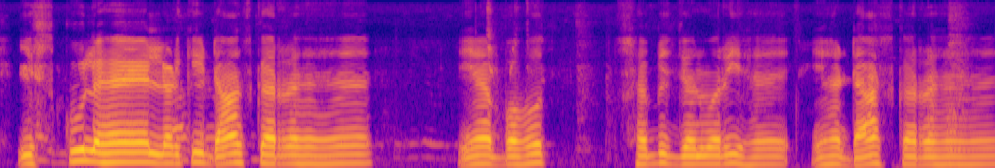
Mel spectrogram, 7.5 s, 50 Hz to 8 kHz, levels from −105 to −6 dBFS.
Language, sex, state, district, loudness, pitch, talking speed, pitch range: Hindi, male, Chhattisgarh, Sarguja, -25 LUFS, 145 Hz, 135 wpm, 135-160 Hz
